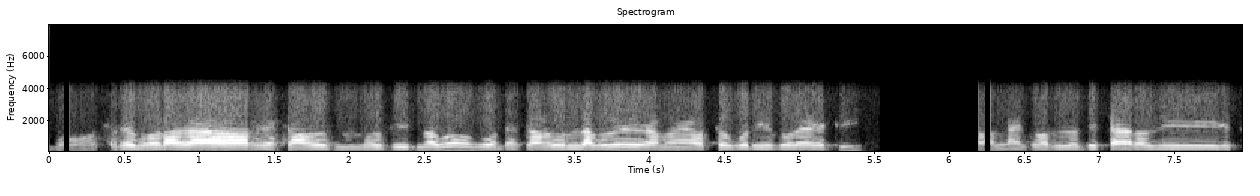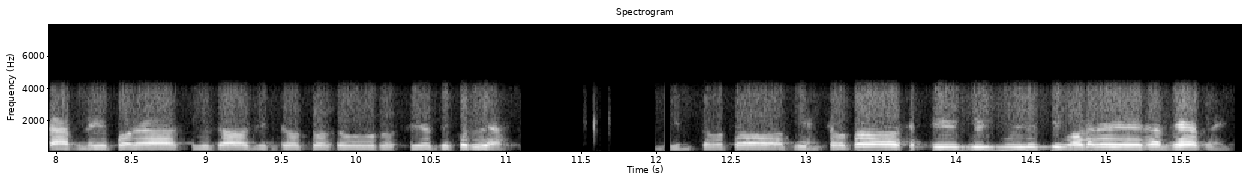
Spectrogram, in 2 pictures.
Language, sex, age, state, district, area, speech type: Odia, male, 60+, Odisha, Dhenkanal, rural, conversation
